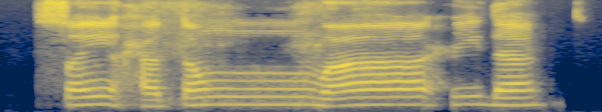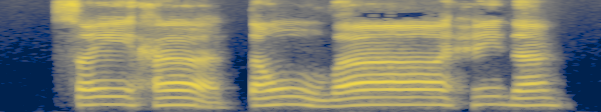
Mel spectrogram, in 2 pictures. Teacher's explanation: نون تنوین کے بعد واو حروف یرملون میں سے آ رہا ہے، تو اس میں کیا ہوگا؟ اس میں ادغام بھی ہوگا اور اس میں گننا بھی ہوگا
